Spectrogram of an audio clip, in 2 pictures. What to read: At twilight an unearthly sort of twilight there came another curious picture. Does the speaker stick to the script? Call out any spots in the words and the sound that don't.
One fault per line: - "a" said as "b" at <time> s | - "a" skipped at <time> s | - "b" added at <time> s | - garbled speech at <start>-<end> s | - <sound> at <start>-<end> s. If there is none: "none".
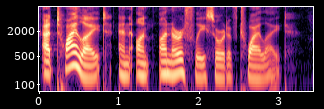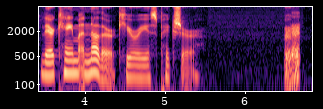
- "un" added at 1.2 s
- laugh at 6.5-6.7 s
